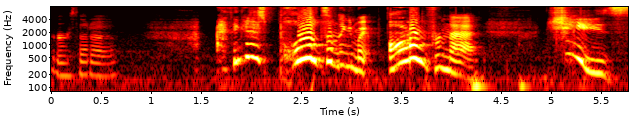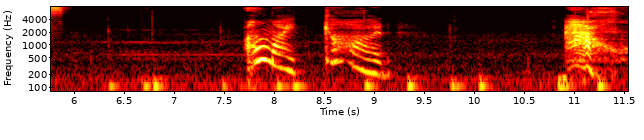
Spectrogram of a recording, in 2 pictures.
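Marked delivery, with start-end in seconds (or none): 1.7-9.2 loud, high aftershock of a scare; worked-up, higher-pitched outburst; shaken exclaiming. Real, not acted. Rattled after scare, arm hurt. 10.9-11.4 loud, high yelp of pain; short raised cry of hurt. Real, not acted. Pulled arm after scare.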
